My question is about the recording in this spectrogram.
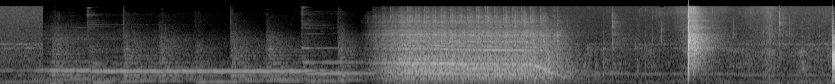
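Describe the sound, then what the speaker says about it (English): Sewing machine stitching dress panels for a Bride of Frankenstein costume: a quiet hum at first, then a louder steady whirring burst of stitching for about two seconds, followed by a sharp click. "I'm gonna sew them up and attach them to the sides"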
